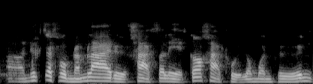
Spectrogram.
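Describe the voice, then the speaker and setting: A man's voice: medium pitch, fast. Young man reading notes in casual chat. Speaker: podcast co-host. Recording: dull lo-fi audio with faint noise.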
